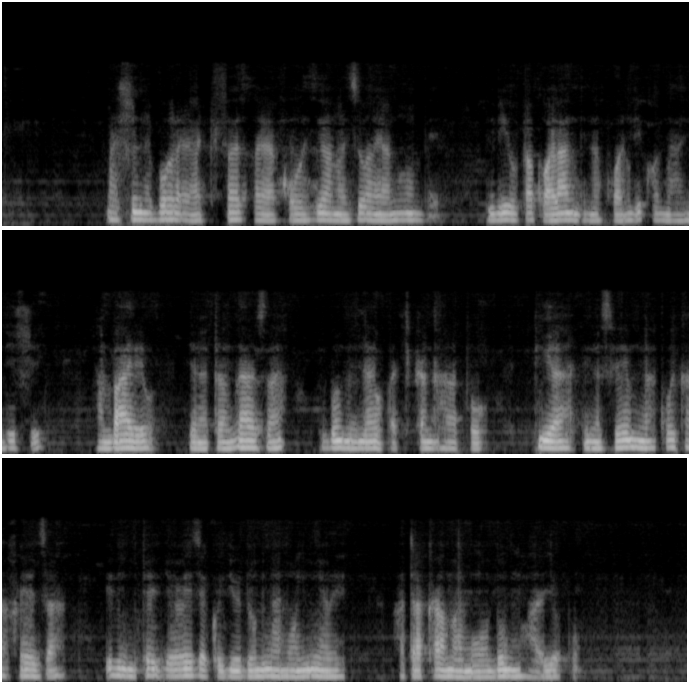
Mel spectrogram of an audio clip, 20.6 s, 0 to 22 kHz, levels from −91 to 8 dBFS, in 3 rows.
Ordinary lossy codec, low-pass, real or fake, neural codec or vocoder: AAC, 48 kbps; 7.2 kHz; fake; codec, 16 kHz in and 24 kHz out, 0.6 kbps, FireRedTTS-2 codec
